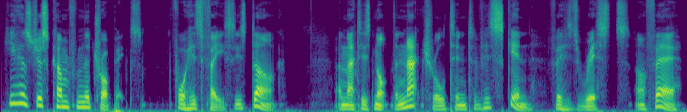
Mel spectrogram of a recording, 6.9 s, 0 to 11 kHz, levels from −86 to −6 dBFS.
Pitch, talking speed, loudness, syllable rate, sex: 125 Hz, 235 wpm, -21 LUFS, 5.3 syllables/s, male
